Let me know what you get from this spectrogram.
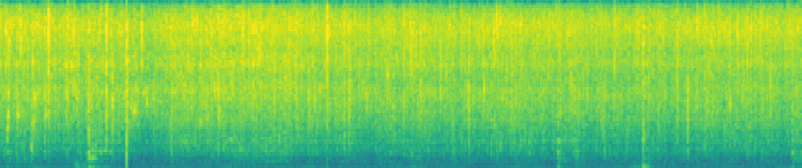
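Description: Sliced red chillies, garlic and shallots sizzling steadily in hot oil in a wok, stirred with a metal slotted ladle that clicks and scrapes against the pan.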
